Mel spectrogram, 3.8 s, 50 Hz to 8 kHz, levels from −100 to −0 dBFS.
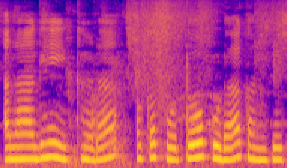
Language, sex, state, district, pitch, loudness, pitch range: Telugu, male, Andhra Pradesh, Sri Satya Sai, 220 Hz, -14 LUFS, 210-235 Hz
